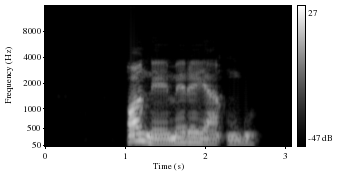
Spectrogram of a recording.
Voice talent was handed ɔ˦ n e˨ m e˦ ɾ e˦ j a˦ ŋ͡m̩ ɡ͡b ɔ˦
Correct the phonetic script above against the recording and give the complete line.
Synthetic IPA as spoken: ɔ˦ n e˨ m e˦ ɾ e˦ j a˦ ŋ͡m̩ ɡ͡b u˦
